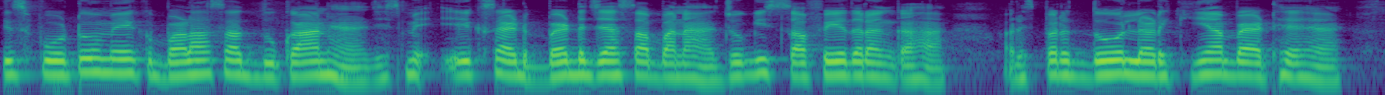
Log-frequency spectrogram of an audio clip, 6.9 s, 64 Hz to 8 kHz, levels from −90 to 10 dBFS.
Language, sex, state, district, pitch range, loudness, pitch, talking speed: Hindi, male, Jharkhand, Garhwa, 160-180 Hz, -16 LUFS, 175 Hz, 240 wpm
